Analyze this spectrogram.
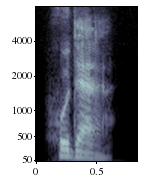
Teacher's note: There's the elongation as well, because the fatha followed by an alif. If this wasn't there, it will be huda.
